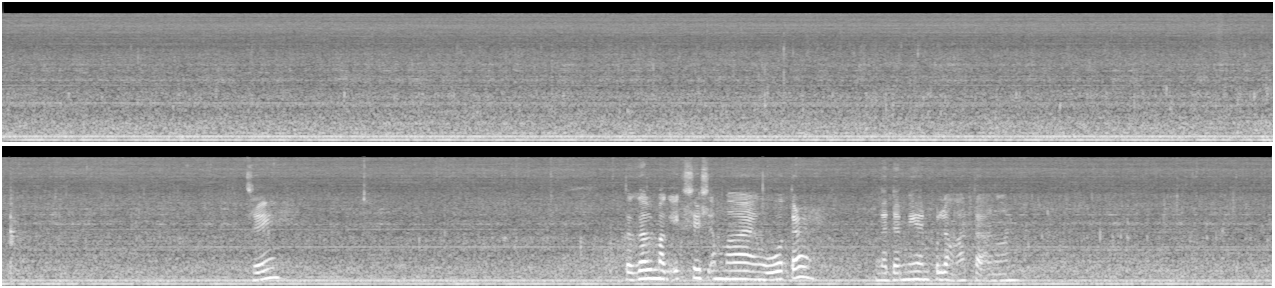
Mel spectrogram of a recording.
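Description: A pot of liquid bubbles and boils steadily.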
